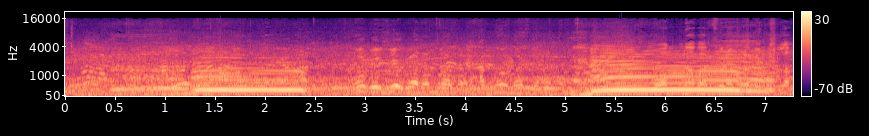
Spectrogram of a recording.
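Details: Two long, steady moos about a second and a half each from Friesian and crossbred heifer calves at Raniganj market in Dinajpur, 29 January 2025, with people chattering between the calls.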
